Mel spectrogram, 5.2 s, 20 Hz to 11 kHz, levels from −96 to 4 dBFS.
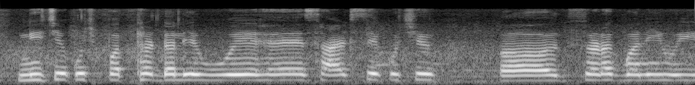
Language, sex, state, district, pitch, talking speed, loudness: Hindi, male, Rajasthan, Churu, 220 Hz, 150 wpm, -12 LUFS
